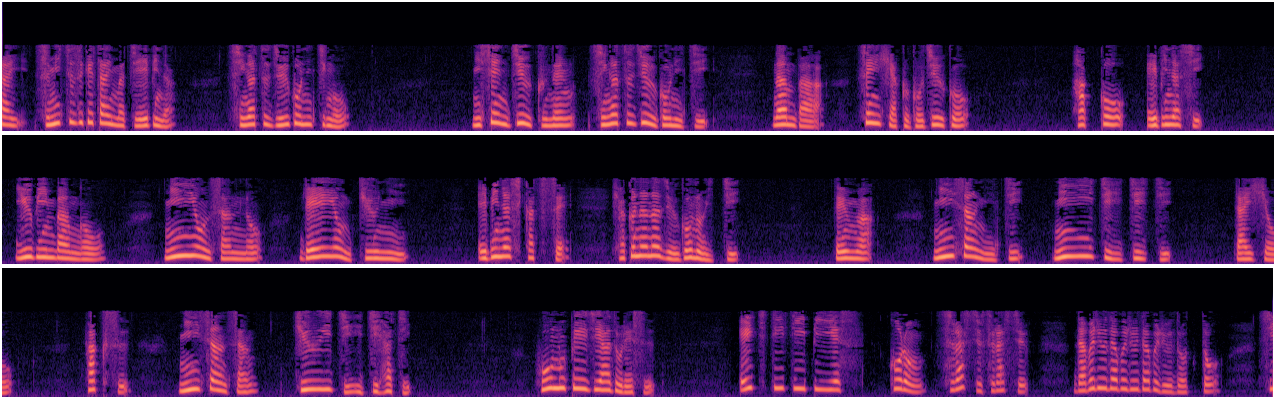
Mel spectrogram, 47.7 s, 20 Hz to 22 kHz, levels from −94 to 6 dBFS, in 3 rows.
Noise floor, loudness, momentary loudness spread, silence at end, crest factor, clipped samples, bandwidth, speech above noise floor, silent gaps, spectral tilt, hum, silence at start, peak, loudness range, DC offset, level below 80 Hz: -66 dBFS; -22 LUFS; 13 LU; 0 s; 18 dB; under 0.1%; 5.8 kHz; 45 dB; none; -11 dB/octave; none; 0 s; -6 dBFS; 5 LU; under 0.1%; -68 dBFS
